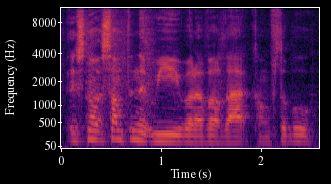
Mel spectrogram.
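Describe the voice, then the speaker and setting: A man's voice: medium pitch, normal speed, darkish tone. A Scottish man co-hosting a podcast in casual, teasing, sweary banter. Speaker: podcast co-host. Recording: clear background noise, clicks.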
